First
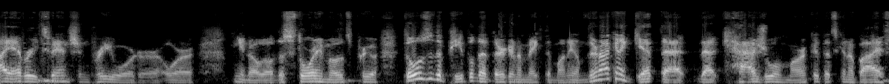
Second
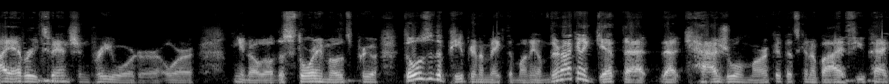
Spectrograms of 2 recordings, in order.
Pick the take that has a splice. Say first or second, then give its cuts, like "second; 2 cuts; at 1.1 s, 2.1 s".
second; 1 cut; at 4.7 s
